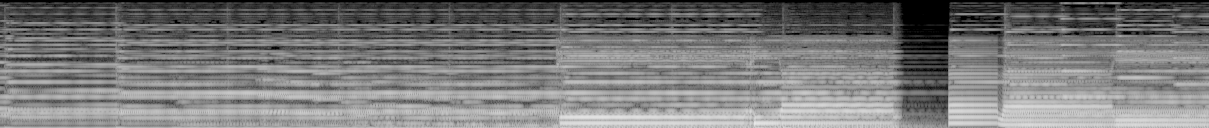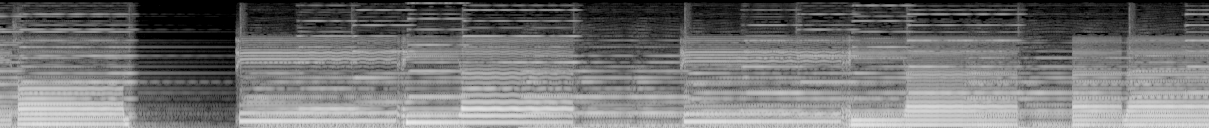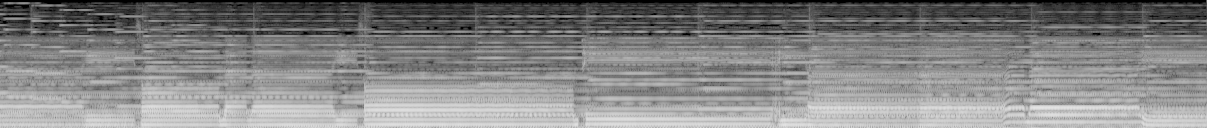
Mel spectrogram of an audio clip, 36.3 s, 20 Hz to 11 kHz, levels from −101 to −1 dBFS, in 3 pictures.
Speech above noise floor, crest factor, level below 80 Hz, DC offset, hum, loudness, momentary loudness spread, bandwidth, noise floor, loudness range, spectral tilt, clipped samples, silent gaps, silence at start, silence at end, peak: 37 dB; 14 dB; -32 dBFS; 4%; none; -17 LUFS; 10 LU; 10.5 kHz; -50 dBFS; 5 LU; -7 dB/octave; under 0.1%; none; 0 s; 0 s; -2 dBFS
